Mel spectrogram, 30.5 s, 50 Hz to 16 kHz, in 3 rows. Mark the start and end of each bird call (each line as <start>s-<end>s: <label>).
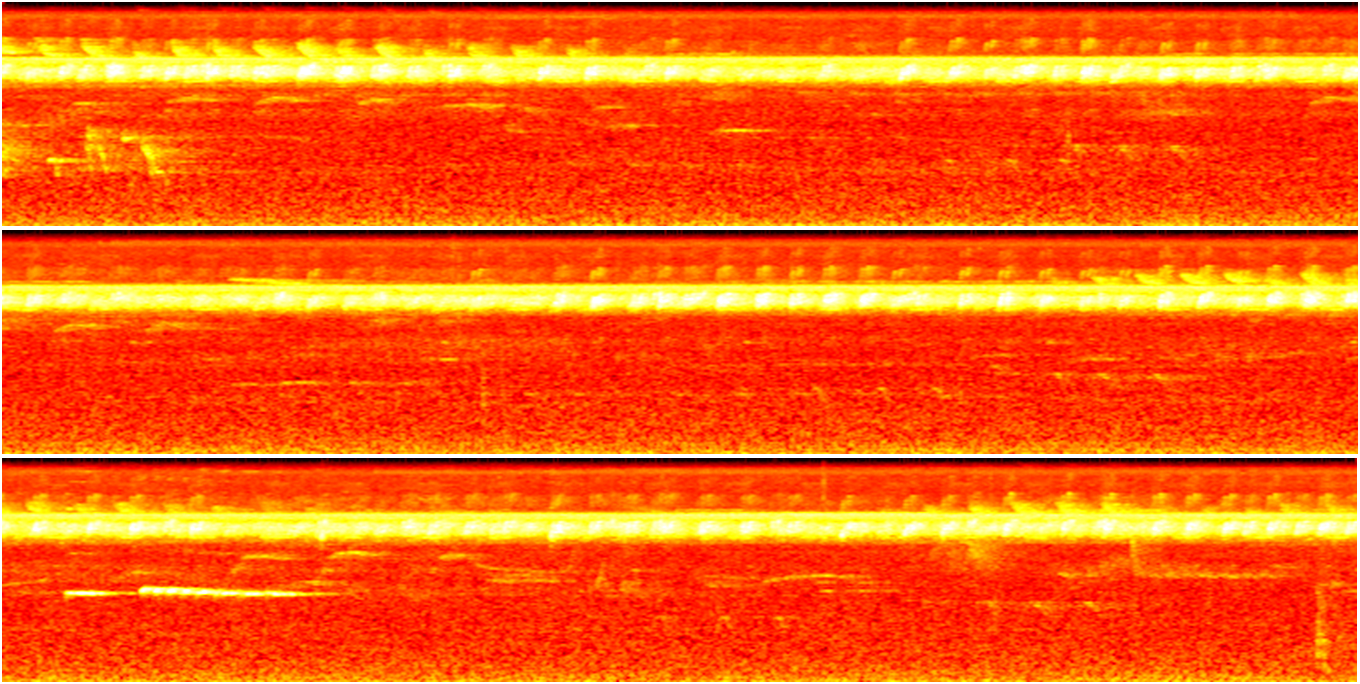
0.0s-0.6s: Hauxwell's Thrush (Turdus hauxwelli)
0.0s-1.6s: Thrush-like Wren (Campylorhynchus turdinus)
0.5s-3.1s: Yellow-margined Flycatcher (Tolmomyias assimilis)
3.3s-5.9s: unidentified bird
5.7s-7.4s: Plain-winged Antshrike (Thamnophilus schistaceus)
7.7s-9.2s: Collared Trogon (Trogon collaris)
9.6s-12.0s: Yellow-margined Flycatcher (Tolmomyias assimilis)
11.5s-14.5s: unidentified bird
11.8s-12.9s: Golden-crowned Spadebill (Platyrinchus coronatus)
11.9s-13.5s: Undulated Tinamou (Crypturellus undulatus)
15.9s-17.9s: Plain-winged Antshrike (Thamnophilus schistaceus)
17.9s-19.2s: Collared Trogon (Trogon collaris)
18.5s-21.9s: Gray Antwren (Myrmotherula menetriesii)
20.6s-23.0s: Black-faced Antthrush (Formicarius analis)
21.7s-24.1s: Yellow-margined Flycatcher (Tolmomyias assimilis)
23.5s-24.7s: unidentified bird
24.7s-26.5s: Black-tailed Trogon (Trogon melanurus)
26.0s-27.0s: Dusky-capped Flycatcher (Myiarchus tuberculifer)
27.1s-28.2s: Cinereous Tinamou (Crypturellus cinereus)
27.3s-28.8s: Collared Trogon (Trogon collaris)
28.1s-30.1s: Black-capped Becard (Pachyramphus marginatus)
